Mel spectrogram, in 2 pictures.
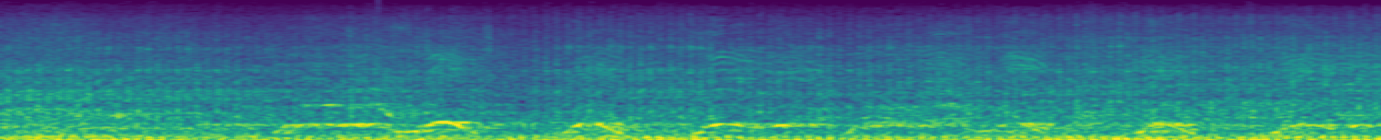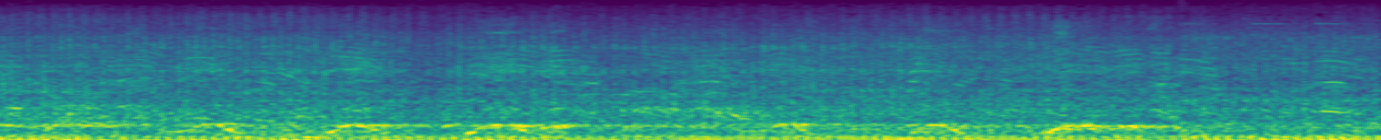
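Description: A police siren wails nearby.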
